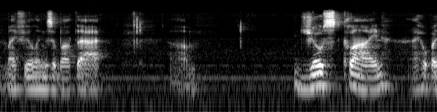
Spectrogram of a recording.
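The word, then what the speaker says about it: Joost: feelings about that um Jo Klein I hope I said it right I had people correcting me Jo like ghost Klein with Europa uh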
